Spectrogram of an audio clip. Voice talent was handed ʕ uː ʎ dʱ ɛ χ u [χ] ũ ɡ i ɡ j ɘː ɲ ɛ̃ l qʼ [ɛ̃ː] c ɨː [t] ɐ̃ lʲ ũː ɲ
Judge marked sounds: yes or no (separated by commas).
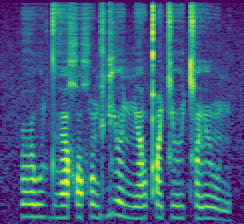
yes, no, no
